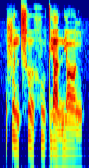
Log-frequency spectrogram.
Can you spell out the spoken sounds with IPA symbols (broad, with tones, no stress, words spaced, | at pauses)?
fə˥˨nt͡sʰɤ˥˨ xu˥˨t̪jä˥˨ n̪jɑ˥˨ŋ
